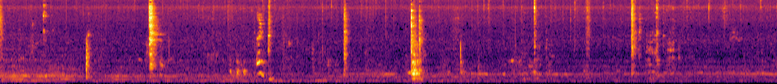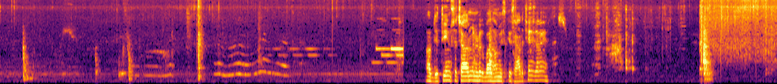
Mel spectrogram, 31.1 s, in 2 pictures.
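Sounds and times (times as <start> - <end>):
roti sizzling in a frying pan: 0.0 - 31.0
metal spatula tapping and scraping: 27.1 - 28.3.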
